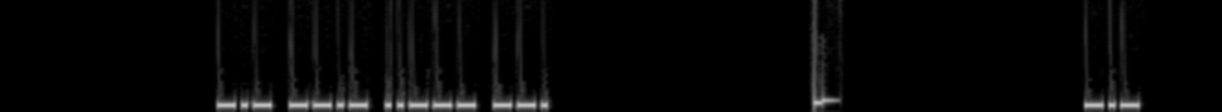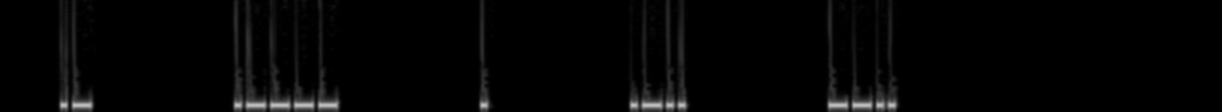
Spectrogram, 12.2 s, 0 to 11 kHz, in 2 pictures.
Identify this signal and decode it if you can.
Morse code, heard as a keyed tone, about 39 wpm, spaced as for 15 wpm, 700 Hz. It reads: KQ2G KA1ELZ
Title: USA Call Signs - 8x Character Spacing - 40wpm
